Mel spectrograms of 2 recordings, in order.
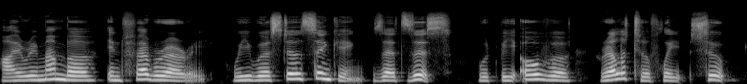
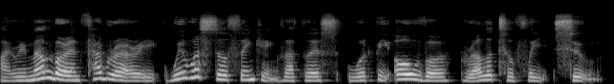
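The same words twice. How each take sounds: First: The th sounds are replaced by a z sound. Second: The th sounds are pronounced as normal English th. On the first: "The example sentence then becomes" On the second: "I hope I pronounced this correctly"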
